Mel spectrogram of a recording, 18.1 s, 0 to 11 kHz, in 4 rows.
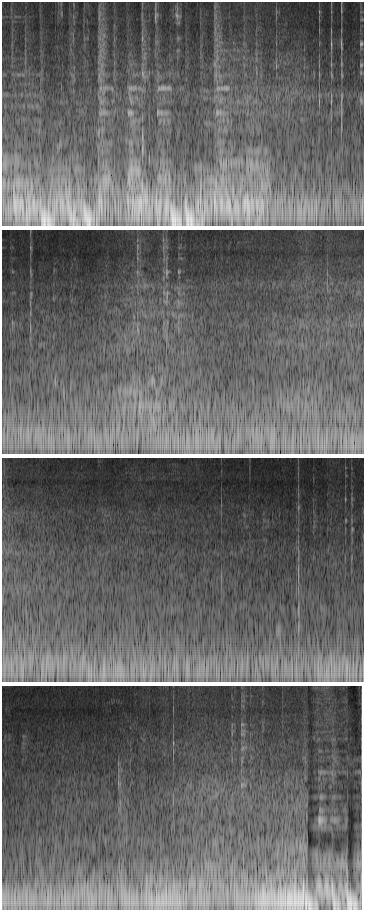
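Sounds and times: road traffic hum: 0.0s - 18.0s
metal spatulas clicking on griddle: 0.7s - 5.3s, 5.9s - 6.9s.

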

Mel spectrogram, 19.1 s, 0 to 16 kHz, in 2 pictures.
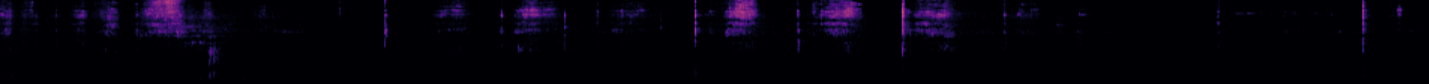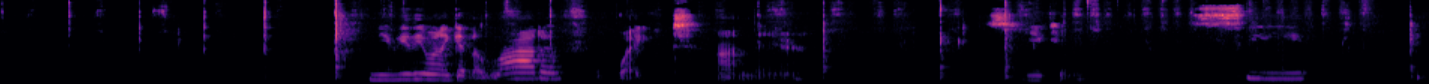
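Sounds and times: crayon scratching on paper: 2.8s - 7.5s, 12.8s - 19.0s.

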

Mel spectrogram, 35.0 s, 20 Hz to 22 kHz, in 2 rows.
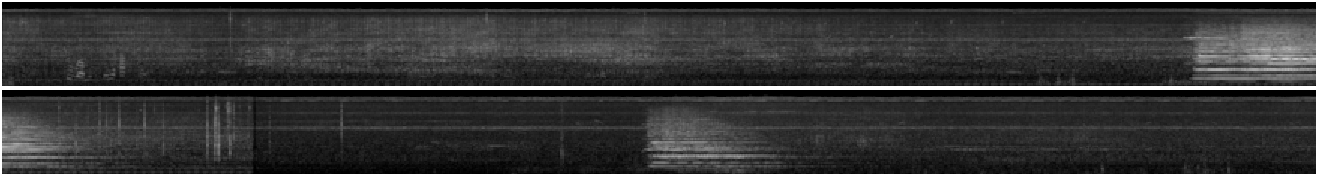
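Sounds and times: train rolling along track: 0.0s - 35.0s
locomotive horn blast: 15.7s - 19.6s, 26.0s - 28.8s.

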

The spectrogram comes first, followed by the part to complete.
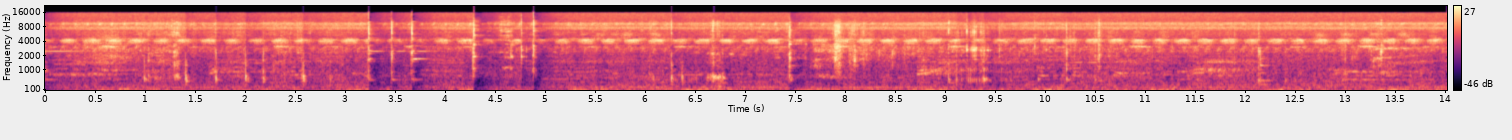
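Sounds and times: metal spoon scraping steel pot: 0.0s - 5.0s, 6.0s - 10.8s
crickets chirping: 0.0s - 14.0s.

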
